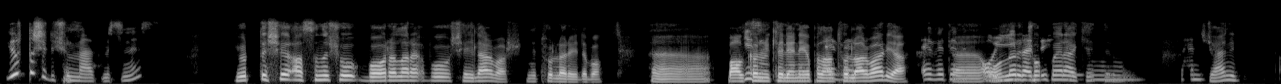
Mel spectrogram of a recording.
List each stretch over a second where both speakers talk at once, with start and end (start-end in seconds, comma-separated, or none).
7.4-8.6, 9.5-11.3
